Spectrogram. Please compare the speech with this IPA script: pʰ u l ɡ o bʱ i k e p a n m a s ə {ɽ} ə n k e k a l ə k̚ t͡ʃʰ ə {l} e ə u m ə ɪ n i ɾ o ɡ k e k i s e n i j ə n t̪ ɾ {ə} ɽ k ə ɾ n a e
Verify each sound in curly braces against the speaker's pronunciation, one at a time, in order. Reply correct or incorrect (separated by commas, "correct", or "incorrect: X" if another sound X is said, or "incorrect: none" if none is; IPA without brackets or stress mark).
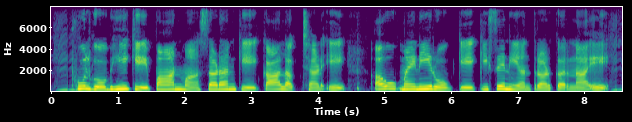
correct, incorrect: ɽ, correct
